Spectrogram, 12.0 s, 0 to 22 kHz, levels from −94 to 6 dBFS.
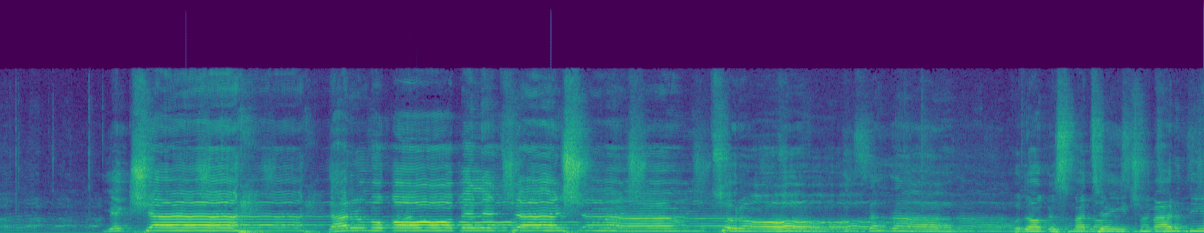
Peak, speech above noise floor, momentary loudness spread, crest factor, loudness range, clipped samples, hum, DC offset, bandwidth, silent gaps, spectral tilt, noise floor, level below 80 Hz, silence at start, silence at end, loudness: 0 dBFS; 25 dB; 12 LU; 14 dB; 6 LU; under 0.1%; none; 1%; 16 kHz; none; -3.5 dB/octave; -39 dBFS; -56 dBFS; 0 s; 0 s; -14 LUFS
